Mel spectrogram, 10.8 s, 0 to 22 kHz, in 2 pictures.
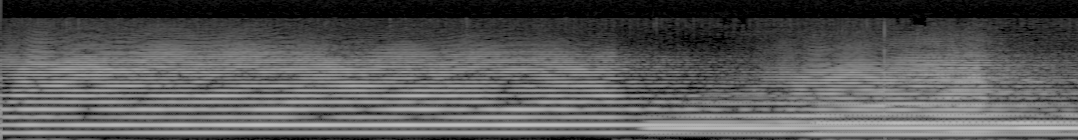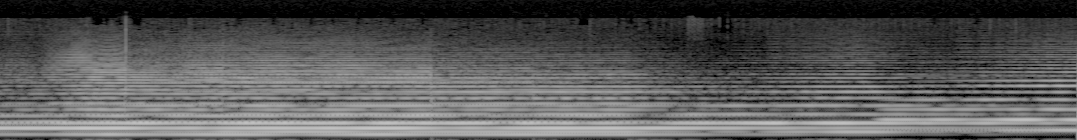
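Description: Yamaha SY77 FM synthesizer playing a soft, analog-style pad patch: a single held note, joined by lower notes about three seconds in to form a sustained chord, which changes just before the end.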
